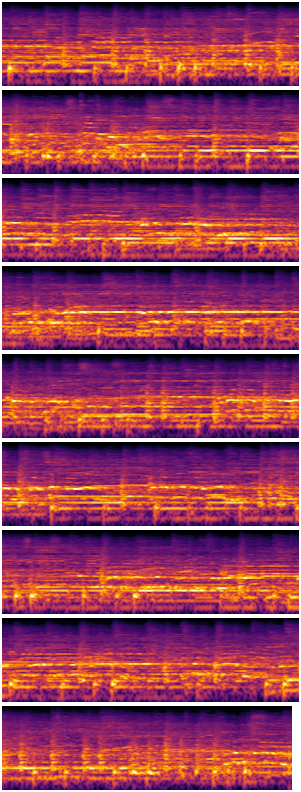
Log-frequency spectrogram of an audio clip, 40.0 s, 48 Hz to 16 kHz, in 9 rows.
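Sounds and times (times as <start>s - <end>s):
rock band with singing: 0.0s - 39.9s.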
